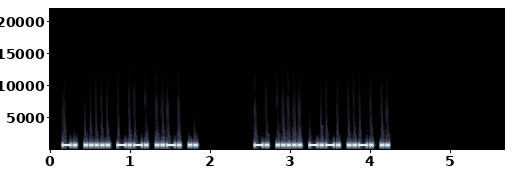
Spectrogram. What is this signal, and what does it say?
Morse code, heard as a keyed tone, about 36 wpm, 700 Hz. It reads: N5CFI N5CFI
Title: USA Call Signs - 5 Characters - Repeated 3x - 35wpm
